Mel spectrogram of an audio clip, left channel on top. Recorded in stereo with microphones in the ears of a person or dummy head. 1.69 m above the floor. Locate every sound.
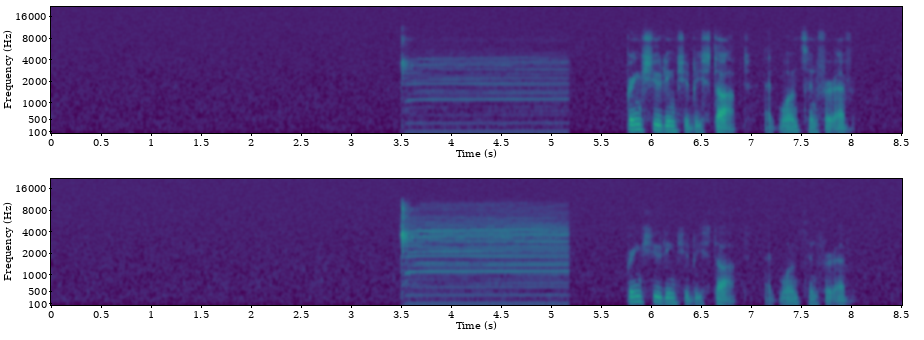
3.5 s a buzzer: 45° right (ahead or behind)
5.8 s a man speaking: 60° left (ahead or behind)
